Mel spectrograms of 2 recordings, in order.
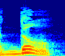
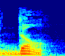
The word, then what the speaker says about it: dent: La dent, final T not pronounced. La dent.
